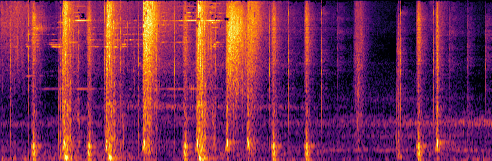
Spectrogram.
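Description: Sharp video game slashes and hits ring out in quick succession.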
